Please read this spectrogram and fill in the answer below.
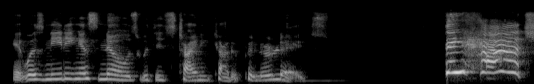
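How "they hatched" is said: loud, excited, very high-pitched cry. Spotting a tiny purring caterpillar, exclaiming to Mom. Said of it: "I exclaimed to my mom".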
